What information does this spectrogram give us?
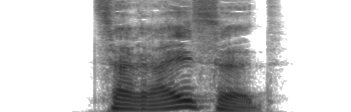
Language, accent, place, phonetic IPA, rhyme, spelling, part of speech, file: German, Germany, Berlin, [t͡sɛɐ̯ˈʁaɪ̯sət], -aɪ̯sət, zerreißet, verb, De-zerreißet.ogg
- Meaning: second-person plural subjunctive I of zerreißen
